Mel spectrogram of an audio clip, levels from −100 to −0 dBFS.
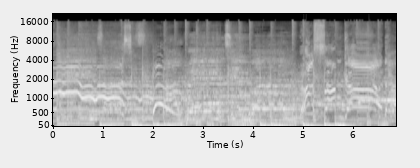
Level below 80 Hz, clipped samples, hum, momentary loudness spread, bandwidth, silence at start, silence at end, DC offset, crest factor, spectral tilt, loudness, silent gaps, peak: -20 dBFS; under 0.1%; none; 3 LU; 17 kHz; 0 s; 0 s; 0.5%; 10 dB; -3.5 dB/octave; -10 LUFS; none; 0 dBFS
